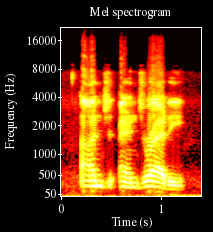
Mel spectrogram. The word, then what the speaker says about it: Andrade: Versus Andre Cien Almas. Andrade. Oh, Andrade. Okay.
